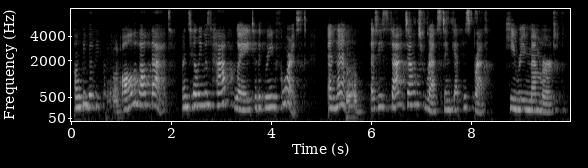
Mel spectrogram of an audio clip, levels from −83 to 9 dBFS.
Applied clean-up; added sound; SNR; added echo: neural mask model DeepFilterNet 3.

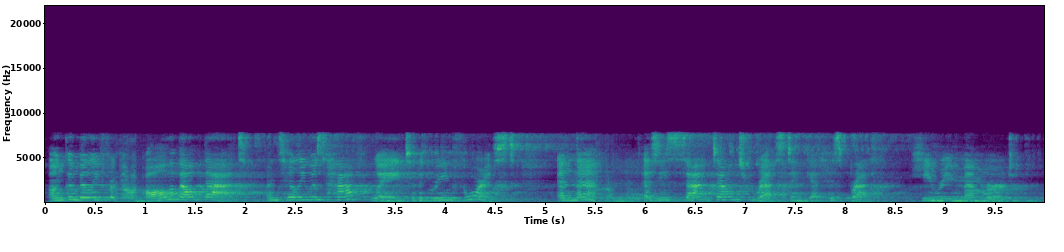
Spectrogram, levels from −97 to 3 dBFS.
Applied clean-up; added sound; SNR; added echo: neural separator model SepFormer DNS4.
